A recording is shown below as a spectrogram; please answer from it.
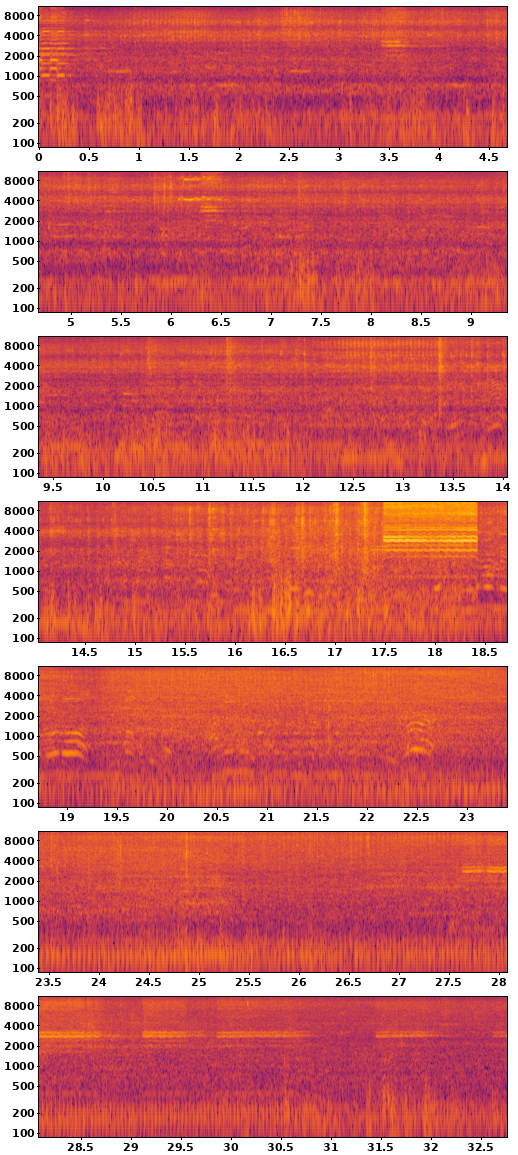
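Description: Road traffic on an unpaved road: motorcycle and auto-rickshaw engines passing. A vehicle horn sounds for about a second a little past the middle and is the loudest sound, and a thin steady whine comes in near the end.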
